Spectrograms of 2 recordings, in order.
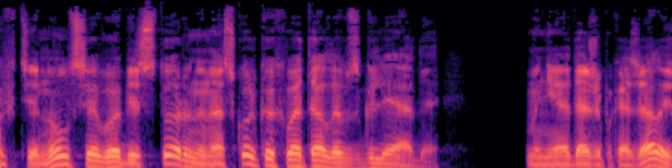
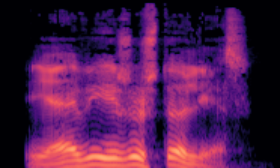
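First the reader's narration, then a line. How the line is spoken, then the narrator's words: Grumbling. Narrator (Russian): проворчал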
